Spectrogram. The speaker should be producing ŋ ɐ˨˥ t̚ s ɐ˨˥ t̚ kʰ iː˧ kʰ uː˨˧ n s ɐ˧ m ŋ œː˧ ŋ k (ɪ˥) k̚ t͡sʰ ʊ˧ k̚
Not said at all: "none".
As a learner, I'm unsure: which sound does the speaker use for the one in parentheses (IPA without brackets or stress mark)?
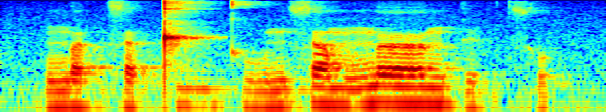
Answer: ɪ˧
